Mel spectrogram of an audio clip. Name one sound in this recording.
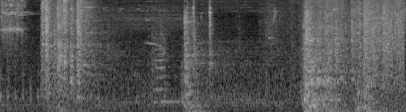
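A chest creaks open with a bright chime.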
